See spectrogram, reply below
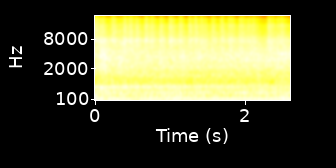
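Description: Even motor hum with a light ratcheting chatter from the drive and a steady pitch throughout; the opener is running normally.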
